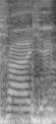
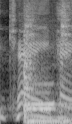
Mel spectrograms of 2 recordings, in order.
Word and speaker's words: Kanye: It's Kanye, but some of my plastics still say Kane.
